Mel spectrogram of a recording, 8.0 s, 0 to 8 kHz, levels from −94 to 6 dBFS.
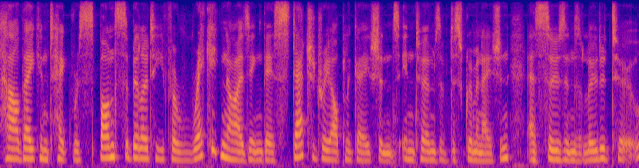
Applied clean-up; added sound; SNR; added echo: none; none; none; none.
